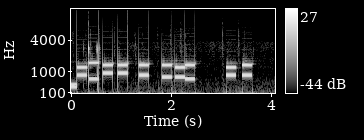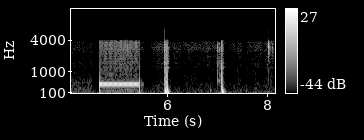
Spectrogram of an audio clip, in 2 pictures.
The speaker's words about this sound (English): We're going to call her right now and see if we can pinpoint what the problem is.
